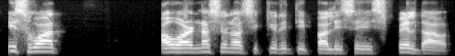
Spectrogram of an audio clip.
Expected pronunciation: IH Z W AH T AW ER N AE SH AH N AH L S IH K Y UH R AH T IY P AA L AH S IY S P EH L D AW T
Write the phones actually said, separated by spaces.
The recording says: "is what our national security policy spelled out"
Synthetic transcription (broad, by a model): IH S W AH T AW ER N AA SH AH N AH L S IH K Y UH R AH T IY P AA L AH S IY S P EH L D AW T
